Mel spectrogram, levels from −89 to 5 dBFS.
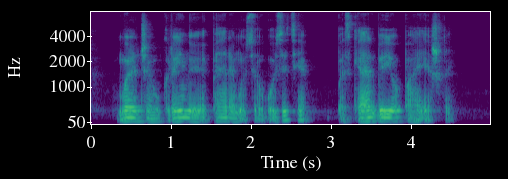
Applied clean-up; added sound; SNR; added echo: none; none; none; none.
